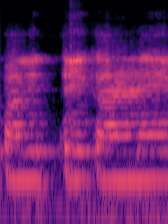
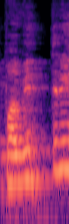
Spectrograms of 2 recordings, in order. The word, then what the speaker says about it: पवित्र: चंदा कुमो देवता आस पवित्र विनियोगा एक एक शब्द का ध्यान देंगे पवित्री नहीं है पवित्र पवित्र पवित्र करण पवित्र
